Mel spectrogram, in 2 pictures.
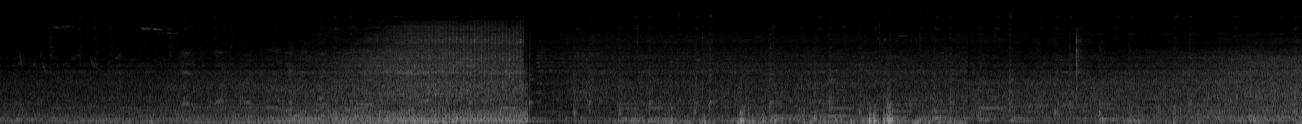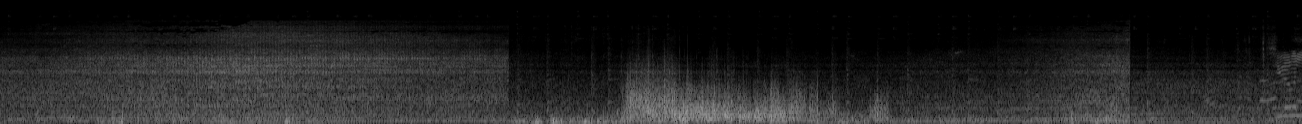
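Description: Wind rushing over a bike-mounted action camera's microphone while cycling downhill, with road noise, swelling and fading. It breaks off abruptly about five seconds in and again near the end.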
